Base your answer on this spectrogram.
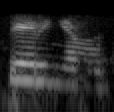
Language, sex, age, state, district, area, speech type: Tamil, female, 18-30, Tamil Nadu, Madurai, rural, conversation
